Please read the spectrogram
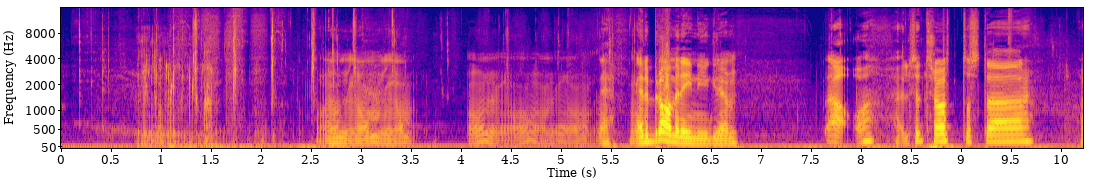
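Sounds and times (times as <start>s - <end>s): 
crunching of chips being chewed: 0.1s - 5.1s
speech: 2.6s - 6.9s, 7.6s - 10.2s.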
